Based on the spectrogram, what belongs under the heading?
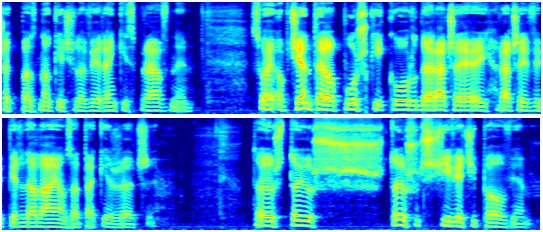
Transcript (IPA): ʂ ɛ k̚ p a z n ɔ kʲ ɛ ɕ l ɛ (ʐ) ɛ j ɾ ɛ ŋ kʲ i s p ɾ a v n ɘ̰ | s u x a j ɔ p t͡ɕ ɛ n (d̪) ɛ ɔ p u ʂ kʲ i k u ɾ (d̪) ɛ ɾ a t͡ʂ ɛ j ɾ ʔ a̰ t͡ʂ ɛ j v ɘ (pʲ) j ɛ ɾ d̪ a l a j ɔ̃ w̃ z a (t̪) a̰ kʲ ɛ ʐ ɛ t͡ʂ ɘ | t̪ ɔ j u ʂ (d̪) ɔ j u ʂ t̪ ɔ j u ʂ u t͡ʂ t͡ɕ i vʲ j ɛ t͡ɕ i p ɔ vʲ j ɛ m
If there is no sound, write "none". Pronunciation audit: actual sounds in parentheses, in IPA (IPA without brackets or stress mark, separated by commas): v, t̪, d̪, pʲ, t̪, t̪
